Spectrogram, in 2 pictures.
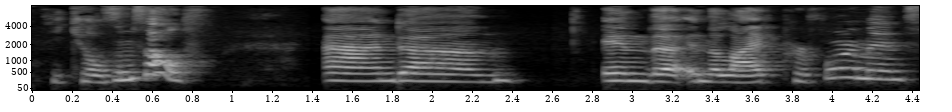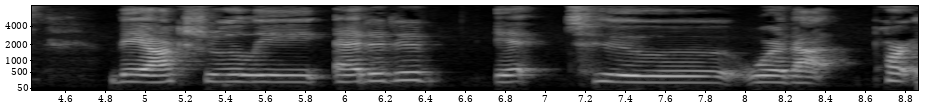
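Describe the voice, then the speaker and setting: A woman co-hosts a relaxed fan Q&A, telling long stories that wander along with plenty of fillers and restarts. Her voice sits at an ordinary middle pitch. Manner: rambling storyteller, many fillers and restarts. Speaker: channel co-host. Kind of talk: casual fan Q&A chat.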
